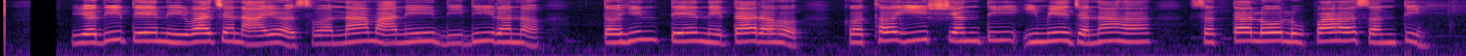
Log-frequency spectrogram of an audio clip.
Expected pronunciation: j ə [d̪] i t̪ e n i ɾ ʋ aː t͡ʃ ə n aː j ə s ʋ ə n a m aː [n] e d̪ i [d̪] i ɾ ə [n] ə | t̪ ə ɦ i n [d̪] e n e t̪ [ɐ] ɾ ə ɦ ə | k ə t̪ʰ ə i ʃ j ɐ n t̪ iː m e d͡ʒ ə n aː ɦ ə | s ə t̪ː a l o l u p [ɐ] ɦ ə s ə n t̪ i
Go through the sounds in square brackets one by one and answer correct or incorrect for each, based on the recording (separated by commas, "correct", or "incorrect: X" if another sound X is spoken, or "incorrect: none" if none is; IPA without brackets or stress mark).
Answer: correct, correct, correct, correct, incorrect: t̪, incorrect: a, incorrect: a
